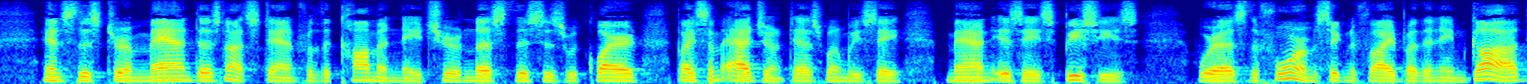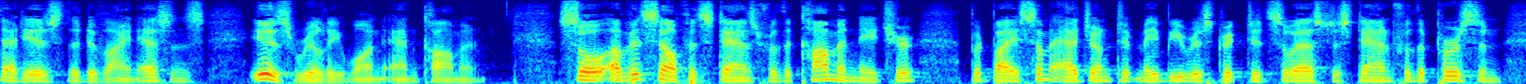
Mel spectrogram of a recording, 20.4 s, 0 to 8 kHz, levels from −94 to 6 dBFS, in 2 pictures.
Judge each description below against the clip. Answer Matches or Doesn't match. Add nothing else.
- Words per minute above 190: Matches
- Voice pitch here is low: Matches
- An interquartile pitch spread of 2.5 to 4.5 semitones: Matches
